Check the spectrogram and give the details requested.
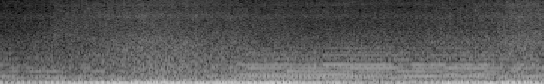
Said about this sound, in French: Et vous entendez le bruit des bateaux, des tankers énormes que vous voyez devant vous en ce moment. Vous entendez le ronronnement, vous entendez les grues qui s'activent l'arrivée et le départ de tous ces conteneurs que vous pouvez voir au fond.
